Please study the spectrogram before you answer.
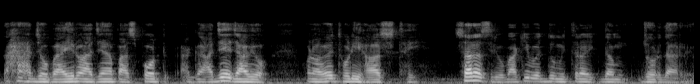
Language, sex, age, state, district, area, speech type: Gujarati, male, 30-45, Gujarat, Surat, urban, spontaneous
